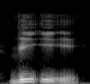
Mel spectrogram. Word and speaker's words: VEE: let's set the stage ve and that's pronounced V has been Making Waves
